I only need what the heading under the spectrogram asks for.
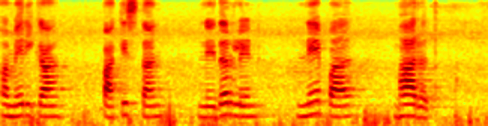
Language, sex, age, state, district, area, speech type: Gujarati, female, 30-45, Gujarat, Ahmedabad, urban, spontaneous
